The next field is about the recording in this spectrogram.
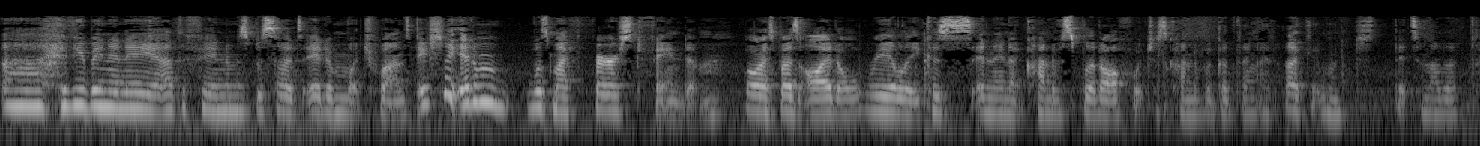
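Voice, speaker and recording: Amid noticeable background noise, a woman at medium pitch rushes at a very fast pace with hardly any pauses and big swings in loudness. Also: ordinary pitch variation. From New Zealand, bottom of the South Island. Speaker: fandom vlogger. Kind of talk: casual chat. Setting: recording at home on a camera. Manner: animated; hesitant, many fillers.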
